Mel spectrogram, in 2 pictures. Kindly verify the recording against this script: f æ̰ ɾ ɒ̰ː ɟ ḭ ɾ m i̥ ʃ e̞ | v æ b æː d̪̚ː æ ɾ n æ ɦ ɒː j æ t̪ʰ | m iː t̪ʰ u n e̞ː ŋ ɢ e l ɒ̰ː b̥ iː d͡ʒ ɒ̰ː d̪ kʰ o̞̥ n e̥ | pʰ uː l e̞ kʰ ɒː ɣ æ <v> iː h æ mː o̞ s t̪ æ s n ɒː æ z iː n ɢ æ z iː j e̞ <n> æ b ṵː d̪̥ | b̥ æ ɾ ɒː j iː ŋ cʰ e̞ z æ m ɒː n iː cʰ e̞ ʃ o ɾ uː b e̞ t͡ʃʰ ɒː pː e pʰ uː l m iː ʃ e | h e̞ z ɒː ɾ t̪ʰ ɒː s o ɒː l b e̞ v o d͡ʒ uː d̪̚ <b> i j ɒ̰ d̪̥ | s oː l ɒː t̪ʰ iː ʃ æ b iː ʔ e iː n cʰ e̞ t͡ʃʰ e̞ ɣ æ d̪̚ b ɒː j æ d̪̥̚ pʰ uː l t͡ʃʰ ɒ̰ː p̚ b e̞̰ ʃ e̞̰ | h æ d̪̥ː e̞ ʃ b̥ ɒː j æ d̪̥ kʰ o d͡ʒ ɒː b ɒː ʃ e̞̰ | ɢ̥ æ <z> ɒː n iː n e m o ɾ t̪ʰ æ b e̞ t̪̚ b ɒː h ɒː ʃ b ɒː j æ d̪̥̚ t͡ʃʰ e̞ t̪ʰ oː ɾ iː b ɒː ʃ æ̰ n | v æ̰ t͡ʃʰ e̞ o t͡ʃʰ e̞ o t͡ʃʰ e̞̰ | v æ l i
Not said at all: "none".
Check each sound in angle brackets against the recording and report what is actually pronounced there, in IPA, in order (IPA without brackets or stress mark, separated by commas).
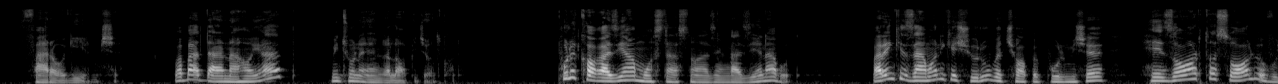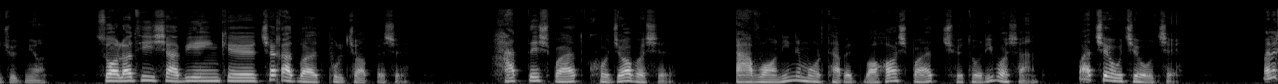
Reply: z, n, m, v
